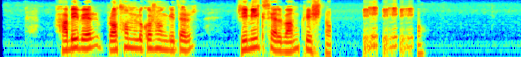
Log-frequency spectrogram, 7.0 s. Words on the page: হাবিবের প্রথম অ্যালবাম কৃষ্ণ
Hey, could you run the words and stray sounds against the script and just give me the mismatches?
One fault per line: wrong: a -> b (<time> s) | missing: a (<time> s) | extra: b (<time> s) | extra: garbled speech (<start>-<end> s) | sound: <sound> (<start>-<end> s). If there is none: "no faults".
extra: লোকসঙ্গীতের রিমিক্স (1.8 s)
sound: laugh (4.8-5.5 s)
